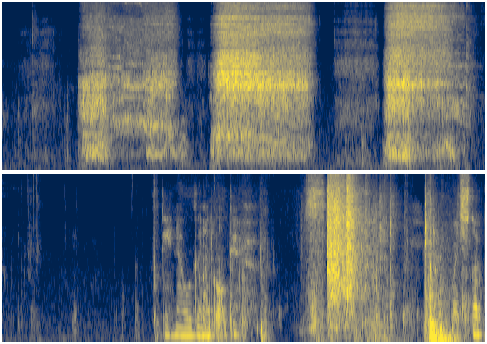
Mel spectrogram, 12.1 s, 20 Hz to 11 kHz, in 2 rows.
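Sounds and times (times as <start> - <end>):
breath blown into whoopee cushion: 0.9 - 4.0, 4.8 - 5.9.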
